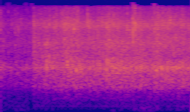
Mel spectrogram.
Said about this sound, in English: You're clapping.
